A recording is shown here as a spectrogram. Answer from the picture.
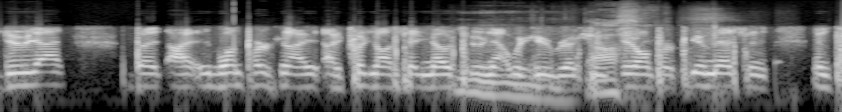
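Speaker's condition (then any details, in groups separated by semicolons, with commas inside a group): Oral cancer; may be hard to understand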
